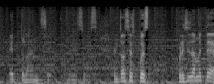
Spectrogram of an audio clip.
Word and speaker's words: EtlanZ: ¿En japonés cómo se pronuncia? Etolanze. Etolanze, eso es.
